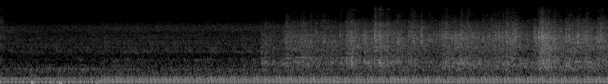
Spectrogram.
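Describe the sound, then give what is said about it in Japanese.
Heavy machinery lift rising inside a grape greenhouse. A steady, low engine drone hums throughout, and a brighter, hissy mechanical layer joins partway through and continues to the end. “重機に乗って、高さのあるところまで行きまして、そこでブドウをもぎ取りいたします。”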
